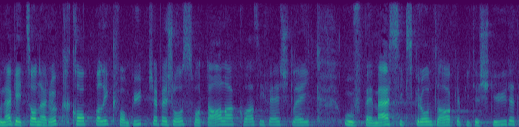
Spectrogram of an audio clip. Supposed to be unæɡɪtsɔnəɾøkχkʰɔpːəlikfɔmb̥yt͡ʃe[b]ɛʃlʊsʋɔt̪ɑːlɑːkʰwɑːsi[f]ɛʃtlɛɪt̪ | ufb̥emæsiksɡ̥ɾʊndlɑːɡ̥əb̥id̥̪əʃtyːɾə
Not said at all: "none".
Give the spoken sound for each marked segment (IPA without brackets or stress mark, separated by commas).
b, f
